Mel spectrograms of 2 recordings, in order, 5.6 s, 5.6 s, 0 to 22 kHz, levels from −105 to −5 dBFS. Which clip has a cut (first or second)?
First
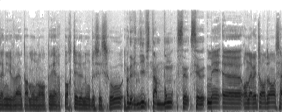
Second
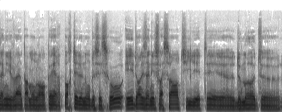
first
